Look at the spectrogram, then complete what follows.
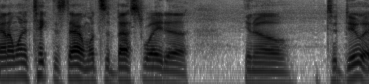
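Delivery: ordinary delivery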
